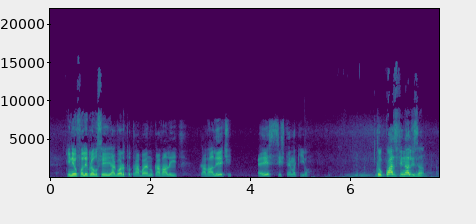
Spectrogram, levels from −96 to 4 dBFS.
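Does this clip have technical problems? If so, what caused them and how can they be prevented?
Yes, three things stand out.

The whole clip sounds dull, with a gurgly, granular edge and upper bands that flicker in and out. That's plainly audible MP2 compression, likely from a low bitrate, consistent with roughly 80 kbps, where Layer II starts dropping whole sub-bands and coarsely quantising the rest. Give it more bits, say 160 kbps or higher, or use a more efficient codec.

At 1.15 s there's a brief burst of DAB burbling. Bit errors slipped past error correction into the MP2 stream, so wrong samples put short blips of noise into single sub-bands over what sounds like a handful of frames, from a small fraction of a percent of bits going wrong. Better reception or a stronger signal path prevents it.

From 1.56 s to 5.11 s the sound goes duller and boxier, with nothing above 7.6 kHz, a level drop of about 5 dB, a new noise floor well below the signal and a 20 ms gap at the switch. 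That's most likely an input switched to a poorer device mid-recording. Lock the input device before you hit record.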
